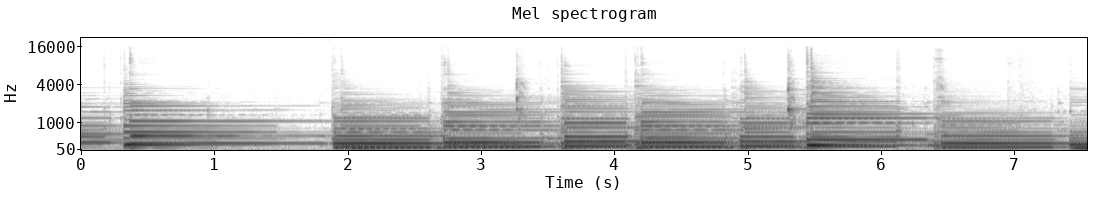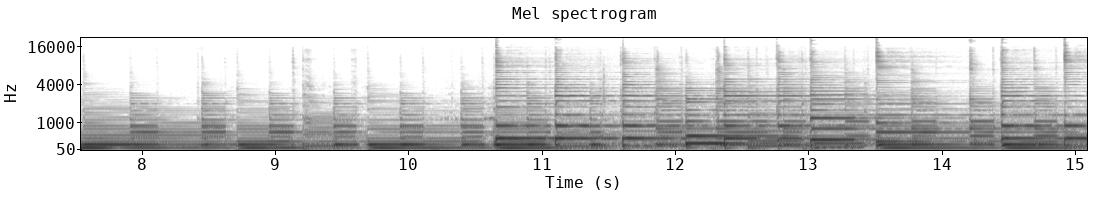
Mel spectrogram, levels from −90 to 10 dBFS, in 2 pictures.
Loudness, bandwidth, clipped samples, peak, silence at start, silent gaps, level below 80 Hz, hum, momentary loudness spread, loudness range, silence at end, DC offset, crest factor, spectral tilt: -19 LUFS; 14 kHz; under 0.1%; -2 dBFS; 0 s; none; -46 dBFS; none; 10 LU; 3 LU; 0 s; under 0.1%; 16 dB; -8.5 dB/octave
